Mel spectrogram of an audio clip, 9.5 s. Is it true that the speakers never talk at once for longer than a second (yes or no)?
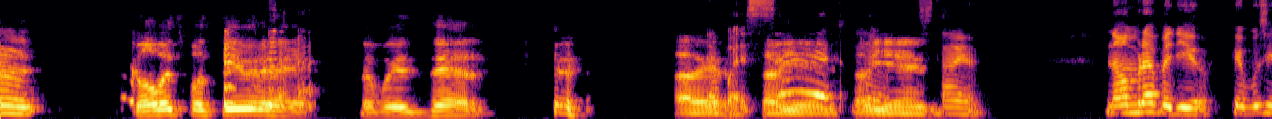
no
